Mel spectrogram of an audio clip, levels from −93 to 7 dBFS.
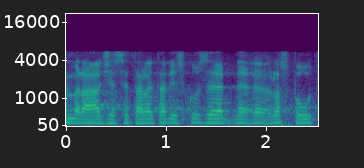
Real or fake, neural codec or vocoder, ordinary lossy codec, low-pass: fake; autoencoder, 48 kHz, 128 numbers a frame, DAC-VAE, trained on Japanese speech; MP3, 48 kbps; 5.4 kHz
